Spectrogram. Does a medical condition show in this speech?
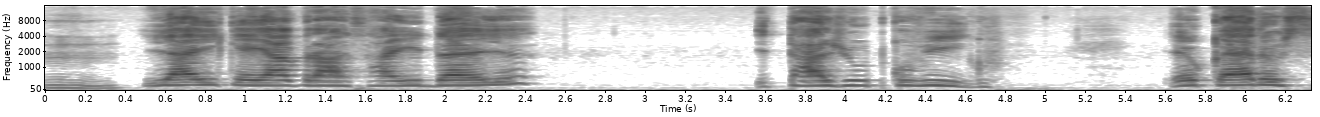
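Yes: cerebral palsy.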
